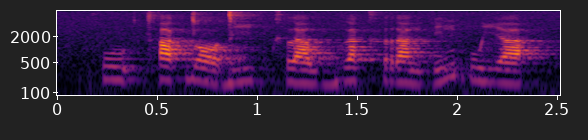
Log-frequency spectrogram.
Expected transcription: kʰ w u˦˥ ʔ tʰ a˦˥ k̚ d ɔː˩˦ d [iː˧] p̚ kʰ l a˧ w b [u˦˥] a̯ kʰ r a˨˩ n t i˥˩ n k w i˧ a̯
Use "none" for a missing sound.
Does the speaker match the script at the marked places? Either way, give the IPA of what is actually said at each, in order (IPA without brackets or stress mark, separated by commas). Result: iː˦˥, ɯ˦˥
